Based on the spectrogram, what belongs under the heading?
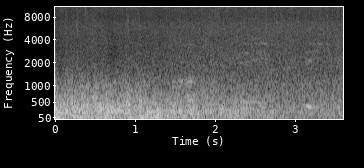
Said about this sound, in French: Oh putain, l'orage, fait chier quoi.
